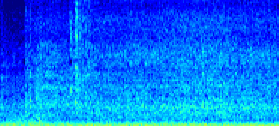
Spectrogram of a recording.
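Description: Automatic labeling machine running: a steady low mechanical rumble from its conveyor and rollers, with a faint click about half a second in.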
